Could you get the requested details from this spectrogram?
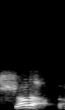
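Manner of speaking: "Shut up" punched high, imitating the wrestler; emphatic. Quoting the wrestler's catchphrase to the host, emphatic. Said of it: "with emphasis on "shut up".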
